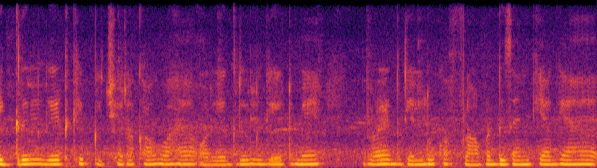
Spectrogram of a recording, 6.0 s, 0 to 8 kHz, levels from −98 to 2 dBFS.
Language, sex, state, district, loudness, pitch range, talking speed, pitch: Hindi, female, Bihar, Katihar, -18 LUFS, 195-210 Hz, 220 wpm, 205 Hz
